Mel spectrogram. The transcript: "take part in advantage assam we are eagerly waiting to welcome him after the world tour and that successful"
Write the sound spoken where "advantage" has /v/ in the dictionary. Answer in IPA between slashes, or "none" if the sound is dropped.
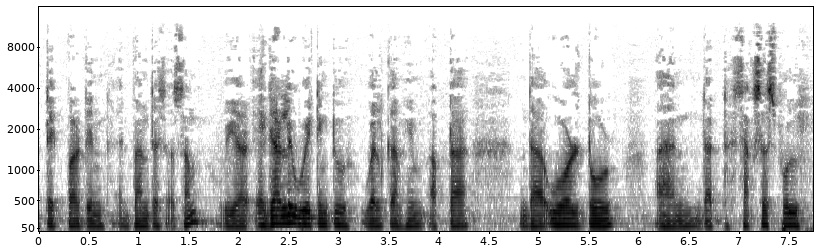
/b/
